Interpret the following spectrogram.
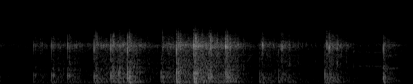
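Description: Typewriter keys striking in quick, irregular runs, densest around the middle, with a couple of separate strikes near the end, over a faint steady high whine.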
